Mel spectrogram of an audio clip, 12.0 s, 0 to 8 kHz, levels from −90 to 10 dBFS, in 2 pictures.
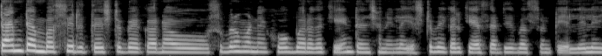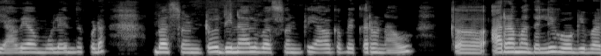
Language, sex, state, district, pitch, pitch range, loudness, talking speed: Kannada, female, Karnataka, Dakshina Kannada, 225 Hz, 215-235 Hz, -21 LUFS, 175 wpm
